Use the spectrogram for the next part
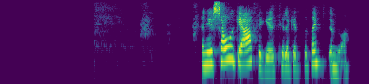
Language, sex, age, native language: Icelandic, female, 30-39, Icelandic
